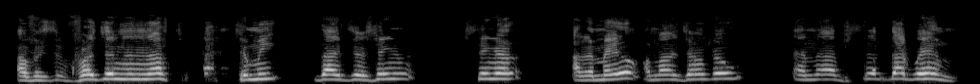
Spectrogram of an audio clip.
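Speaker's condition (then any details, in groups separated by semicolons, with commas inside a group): Multiple system atrophy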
